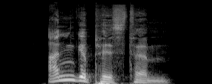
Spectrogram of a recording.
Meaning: strong dative masculine/neuter singular of angepisst
- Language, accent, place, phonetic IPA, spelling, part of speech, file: German, Germany, Berlin, [ˈanɡəˌpɪstəm], angepisstem, adjective, De-angepisstem.ogg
